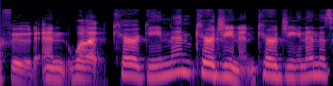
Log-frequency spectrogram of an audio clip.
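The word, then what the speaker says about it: carrageenan: what's in our food and what kagin kagenin kagenin is how you pronounce it is what it actually is um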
